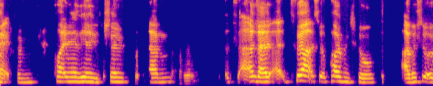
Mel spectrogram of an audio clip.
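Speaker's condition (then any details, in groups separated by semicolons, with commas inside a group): Cerebral palsy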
